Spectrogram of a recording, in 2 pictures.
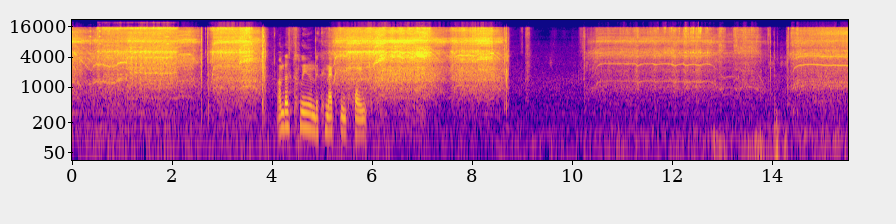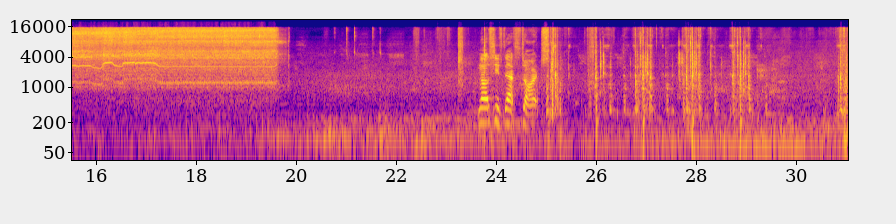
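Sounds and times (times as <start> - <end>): small power tool whining: 0.0 - 3.9, 5.2 - 8.8, 10.2 - 19.9.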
